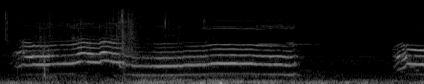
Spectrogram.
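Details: Loud drawn-out meow from a hungry street cat, sustained for nearly three seconds with a slight rise then steady pitch, followed by a short second cry at the end over low background rumble.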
